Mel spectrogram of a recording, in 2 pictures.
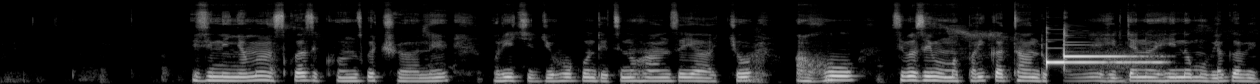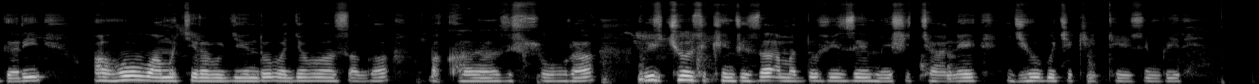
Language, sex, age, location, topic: Kinyarwanda, female, 50+, Musanze, agriculture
